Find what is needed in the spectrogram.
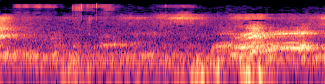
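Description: Faint background voices of children and other visitors, with a voice rising near the end and low thumps from about one and a half seconds in.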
